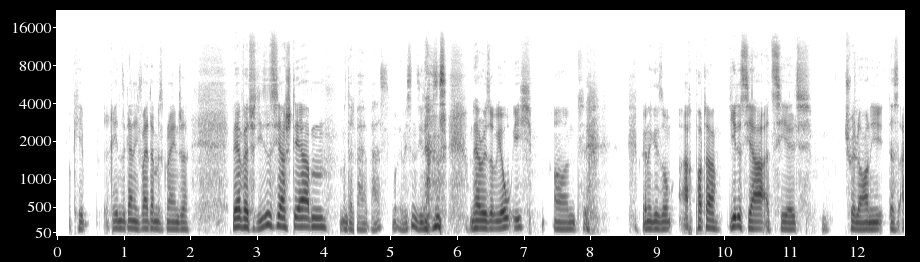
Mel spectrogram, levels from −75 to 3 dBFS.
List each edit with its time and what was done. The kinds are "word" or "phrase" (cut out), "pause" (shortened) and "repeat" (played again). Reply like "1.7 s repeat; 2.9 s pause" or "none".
4.4 s word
